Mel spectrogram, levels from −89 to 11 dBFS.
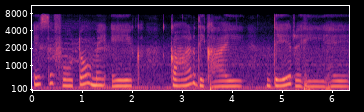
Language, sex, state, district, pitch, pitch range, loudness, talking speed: Hindi, female, Madhya Pradesh, Dhar, 225 Hz, 205-245 Hz, -19 LUFS, 85 wpm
